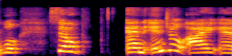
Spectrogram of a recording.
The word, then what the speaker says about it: Injil: Well, so, and Angel, am I pronouncing your name properly? Yes, enjoy.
